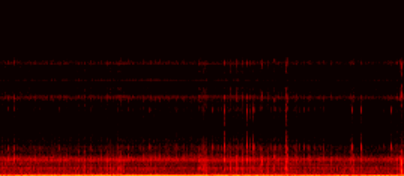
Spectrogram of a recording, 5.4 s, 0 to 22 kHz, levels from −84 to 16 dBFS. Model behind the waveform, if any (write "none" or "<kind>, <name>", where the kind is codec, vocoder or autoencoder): none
